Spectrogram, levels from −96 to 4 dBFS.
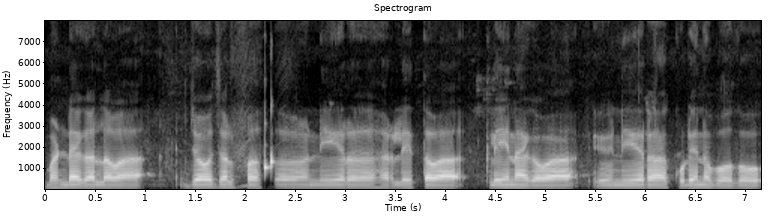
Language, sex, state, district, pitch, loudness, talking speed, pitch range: Kannada, male, Karnataka, Gulbarga, 115 Hz, -16 LUFS, 90 wpm, 110-115 Hz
